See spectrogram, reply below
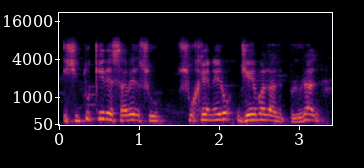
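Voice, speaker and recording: A man with a Peruvian Spanish accent and a high-pitched, husky voice teaches a grammar lesson for an entrance exam at normal speed. He explains patiently, repeats the key rules, and quizzes the class with questions.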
